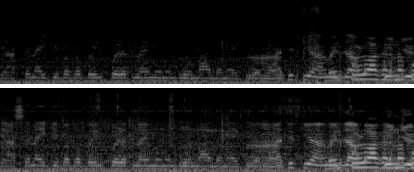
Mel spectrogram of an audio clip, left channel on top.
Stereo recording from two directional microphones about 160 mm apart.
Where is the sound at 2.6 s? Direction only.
35° right (ahead or behind).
